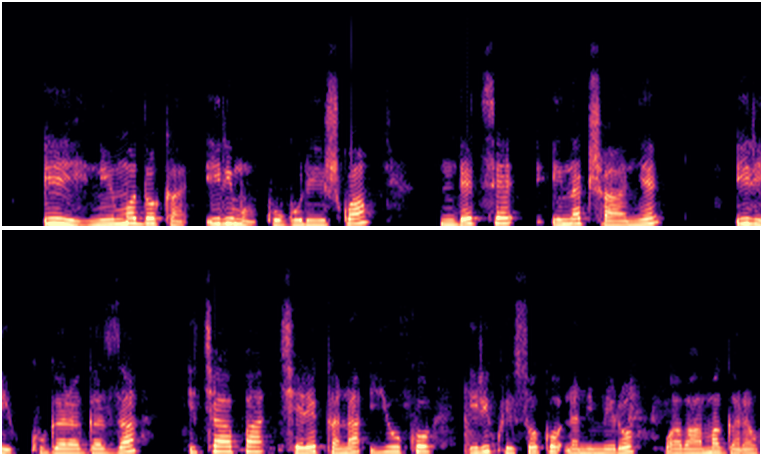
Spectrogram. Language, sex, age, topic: Kinyarwanda, female, 18-24, finance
